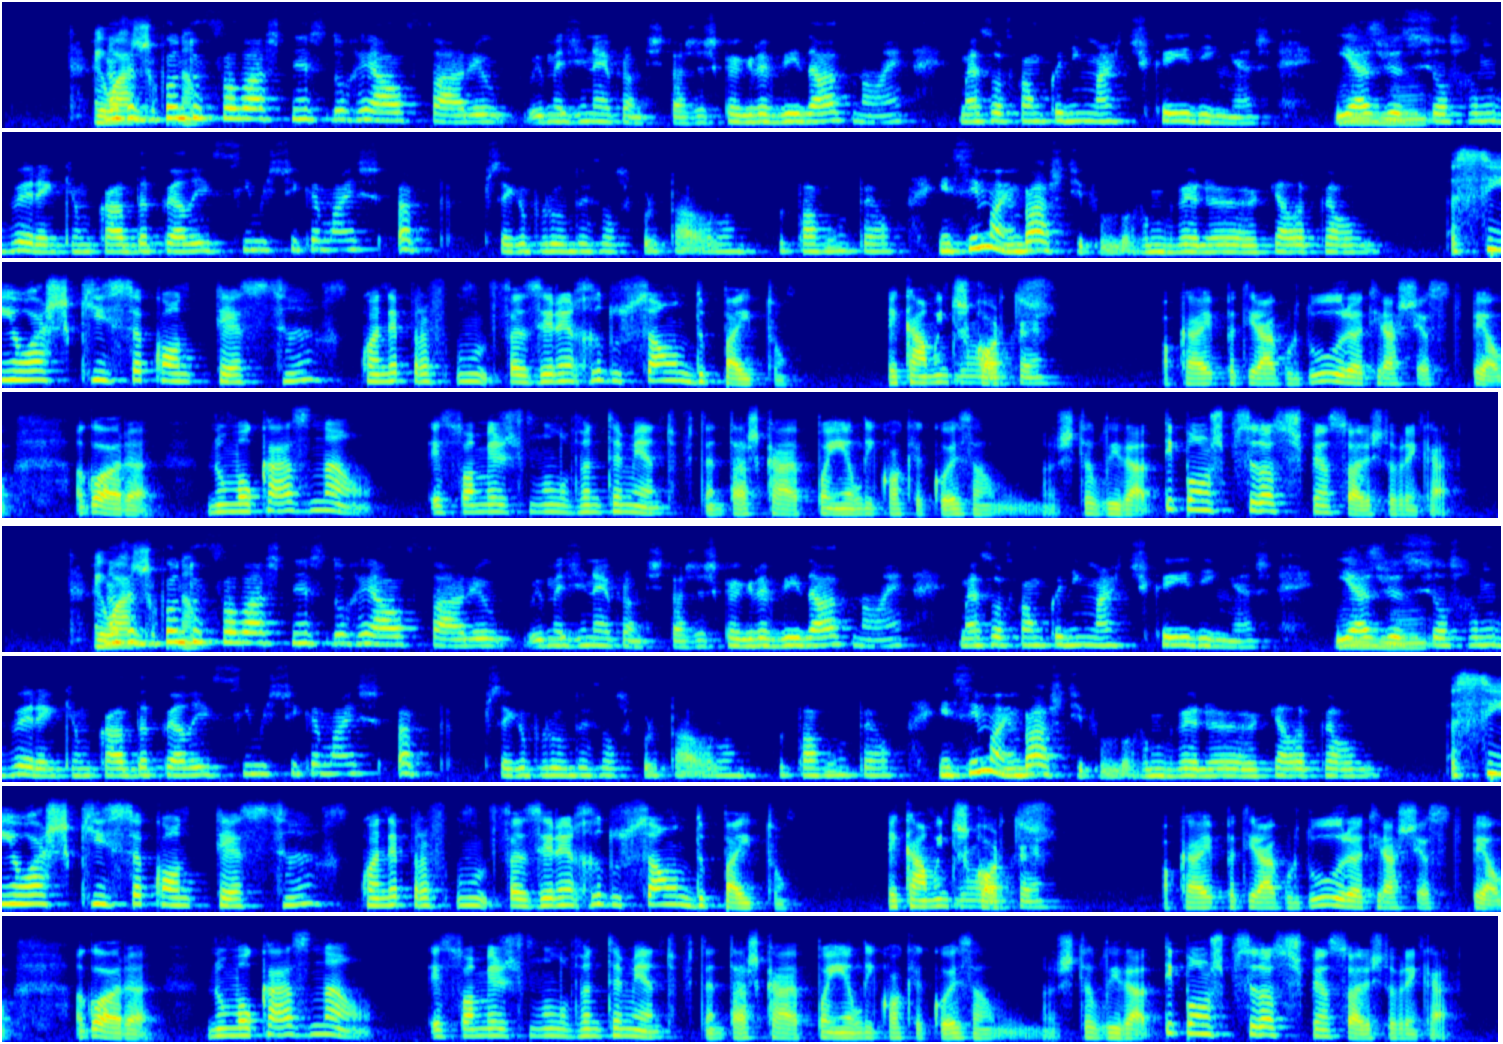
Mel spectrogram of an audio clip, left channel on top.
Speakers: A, on the right (about 20°); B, on the left (about 40°).
A: Eu
B: Não
A: acho
B: sei, porque
A: que
B: quando
A: não.
B: tu falaste nesse do realçar, eu imaginei, pronto, isto às vezes com a gravidade, não é? Começam a ficar um bocadinho mais descaídinhas.
A: Uhum.
B: E às vezes, se eles removerem aqui um bocado da pele em cima, isto fica mais up. Por isso é que eu perguntei se eles cortavam, cortavam pele. Em cima ou em baixo, tipo, remover eh, aquela pele.
A: Sim, eu acho que isso acontece quando é para hum, fazerem redução de peito. É que há muitos
B: Ah,
A: cortes.
B: ok.
A: ok? Para tirar a gordura, tirar excesso de pele. Agora, no meu caso, não. É só mesmo um levantamento. Portanto, acho que há- põe ali qualquer coisa, uma estabilidade. Tipo uns pseudosuspensórios, estou a brincar.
